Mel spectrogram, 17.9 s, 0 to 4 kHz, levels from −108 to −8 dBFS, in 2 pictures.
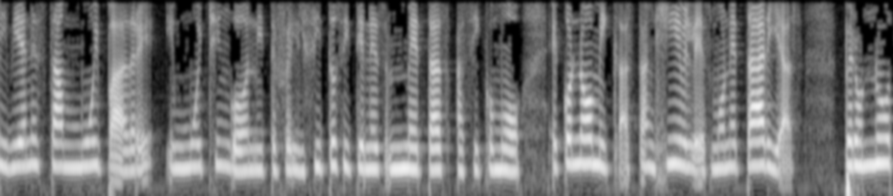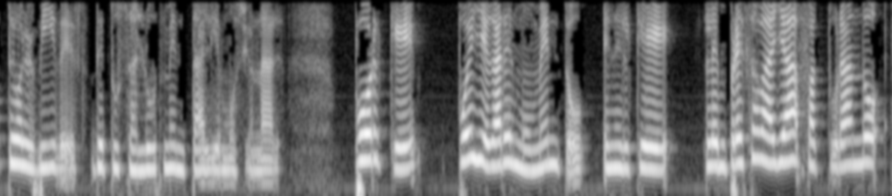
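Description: Nothing to flag in this speech recording; there isn't a technical fault to point to anywhere in it.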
